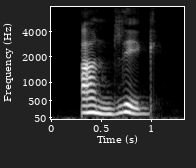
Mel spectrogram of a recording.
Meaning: spiritual
- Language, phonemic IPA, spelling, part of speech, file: Swedish, /ˈandˌlɪ(ɡ)/, andlig, adjective, Sv-andlig.ogg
